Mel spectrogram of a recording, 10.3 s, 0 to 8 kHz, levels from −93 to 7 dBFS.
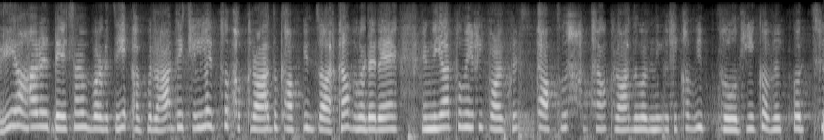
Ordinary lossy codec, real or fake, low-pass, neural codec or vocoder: none; fake; 7.2 kHz; codec, 16 kHz in and 24 kHz out, 0.6 kbps, FocalCodec, streaming, 2048 codes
